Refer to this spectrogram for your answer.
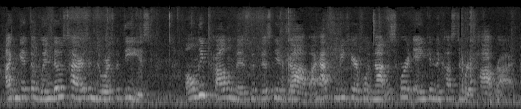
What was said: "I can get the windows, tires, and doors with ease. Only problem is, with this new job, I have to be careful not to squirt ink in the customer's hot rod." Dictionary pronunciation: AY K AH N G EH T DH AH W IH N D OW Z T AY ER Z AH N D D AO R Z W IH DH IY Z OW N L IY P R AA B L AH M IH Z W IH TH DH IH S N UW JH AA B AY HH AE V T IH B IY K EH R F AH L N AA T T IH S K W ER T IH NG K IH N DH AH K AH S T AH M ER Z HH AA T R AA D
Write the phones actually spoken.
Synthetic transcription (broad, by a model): AY K N G EH T DH AH W IH N D OW Z T AY ER Z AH N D D AO R Z W IH DH IY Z OW N L IY P R AA B L AH M IH Z W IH DH IH S N UW JH AA B AY HH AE F T IH B IY K EH R F L N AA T T IH S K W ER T IH NG K IH N DH AH K AH S T AH M ER Z HH AA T R AA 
